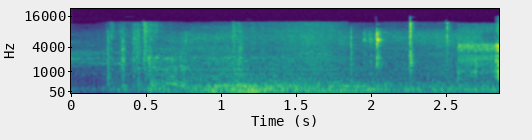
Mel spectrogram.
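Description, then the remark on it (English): A police car's engine rumbles steadily for a few seconds as a young police officer gets into the car, its low drone swelling slightly midway, with a few faint clicks and knocks on top and no one talking. “The young cop gets into his car and picks up his police radio.”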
